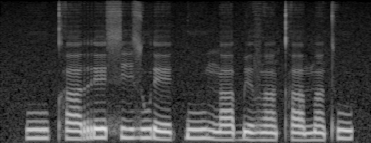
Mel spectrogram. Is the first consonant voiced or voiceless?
voiceless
